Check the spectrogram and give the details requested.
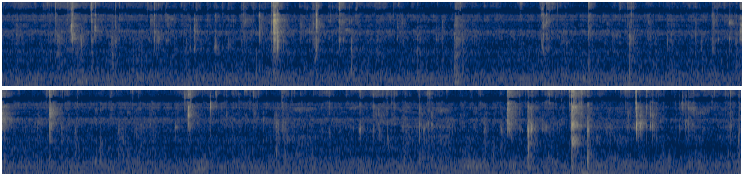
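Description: Faint chewing and crunching of crispy air-fried chicken wings, with scattered short crisp clicks from bites, over a steady low hum.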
